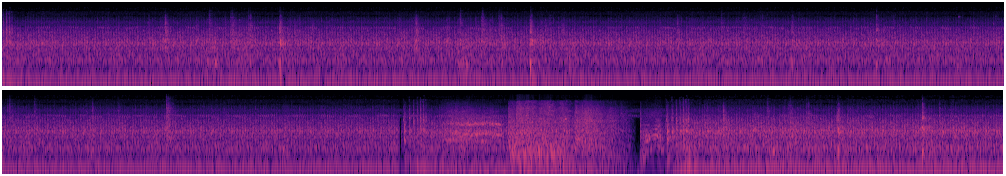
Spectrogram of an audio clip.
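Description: Tractor engine sound running steadily. About two-thirds of the way through, a louder, noisier burst lasts about two seconds, and then the level drops briefly before the engine sound resumes.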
